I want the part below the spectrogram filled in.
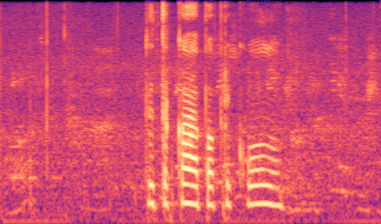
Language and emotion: Russian, neutral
